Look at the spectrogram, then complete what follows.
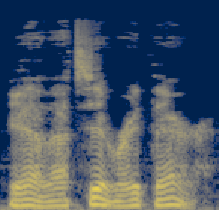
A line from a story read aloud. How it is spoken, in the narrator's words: Max stated flatly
